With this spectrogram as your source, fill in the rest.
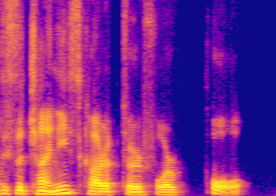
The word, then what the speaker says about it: Po: How do you pronounce this? Po.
